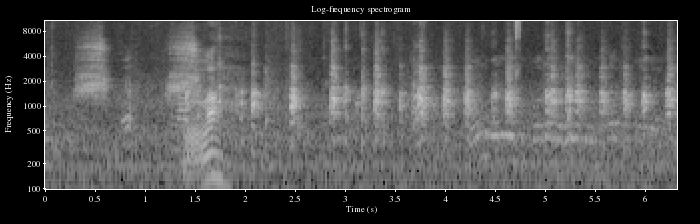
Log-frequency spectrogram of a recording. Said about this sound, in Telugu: ఇవన్నీ కోళ్ళు చూడండి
